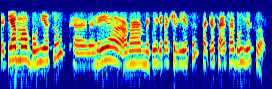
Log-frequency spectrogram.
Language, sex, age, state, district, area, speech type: Assamese, female, 18-30, Assam, Kamrup Metropolitan, urban, conversation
